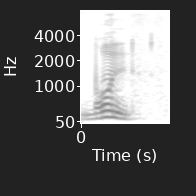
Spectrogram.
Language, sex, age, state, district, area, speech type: Kashmiri, male, 18-30, Jammu and Kashmir, Bandipora, rural, read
